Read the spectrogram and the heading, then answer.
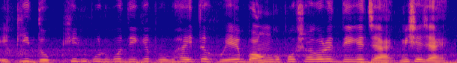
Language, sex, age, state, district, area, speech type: Bengali, female, 18-30, West Bengal, Alipurduar, rural, read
